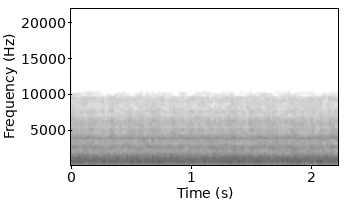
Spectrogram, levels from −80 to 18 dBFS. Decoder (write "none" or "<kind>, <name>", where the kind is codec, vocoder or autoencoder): none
